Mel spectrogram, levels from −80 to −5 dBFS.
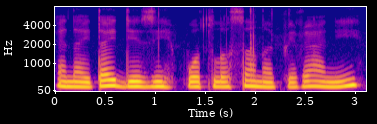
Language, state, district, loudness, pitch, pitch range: Sumi, Nagaland, Kohima, -14 LUFS, 175 Hz, 170-185 Hz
